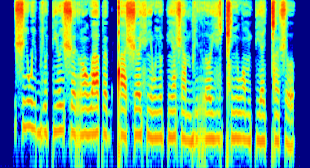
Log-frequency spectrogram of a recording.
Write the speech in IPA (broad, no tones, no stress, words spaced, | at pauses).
ʃiwibiu̯ pʲɤi̯ʃœrɔ̃ wapœbǃa ʃœfʲãwĩu̯ pʲãʃãmbi rɤy̯vʲɯ ǁĩwɔ̃m pʲai̯ ǀœ̃ʃɤ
